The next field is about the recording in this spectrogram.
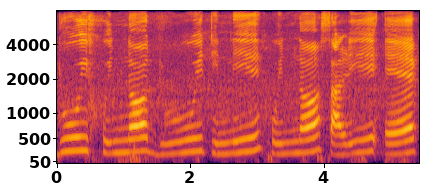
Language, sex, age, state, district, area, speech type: Assamese, female, 30-45, Assam, Jorhat, urban, read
